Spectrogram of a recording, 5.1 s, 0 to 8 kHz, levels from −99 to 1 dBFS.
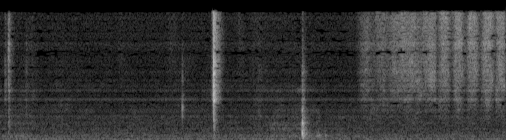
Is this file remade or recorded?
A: remade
